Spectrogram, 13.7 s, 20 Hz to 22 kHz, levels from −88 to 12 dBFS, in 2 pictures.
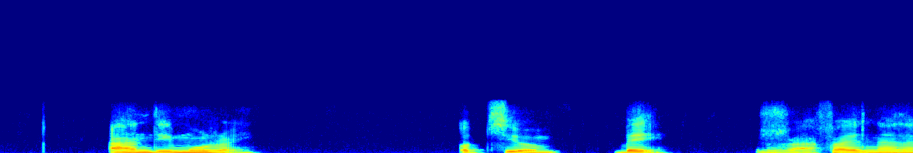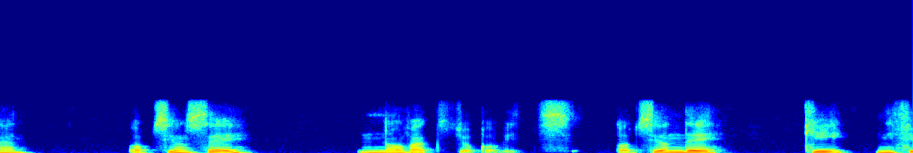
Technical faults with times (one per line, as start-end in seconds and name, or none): none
